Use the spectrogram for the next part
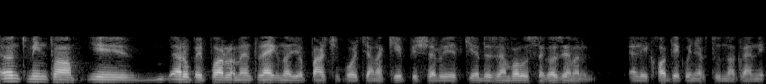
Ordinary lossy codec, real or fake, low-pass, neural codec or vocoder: none; real; 3.6 kHz; none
